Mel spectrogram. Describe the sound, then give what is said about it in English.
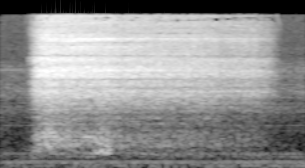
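One long, deep breath, a breathy rush of air that starts abruptly, holds for a couple of seconds and slowly tapers off, with no talking. “So first, I want everybody on the on listening to this to join me in a deep breath.”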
